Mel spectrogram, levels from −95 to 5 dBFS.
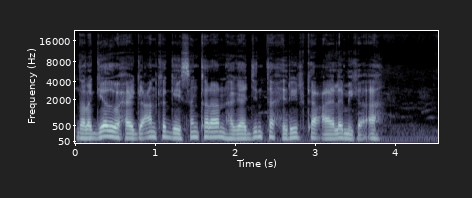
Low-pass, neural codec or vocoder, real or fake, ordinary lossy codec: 19.8 kHz; none; real; none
